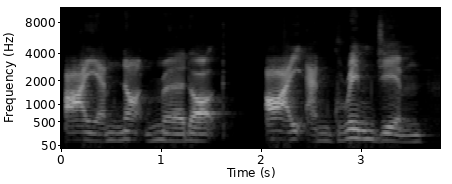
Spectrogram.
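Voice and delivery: true villain voice. Acted. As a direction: declare who you really are, slowly and loud. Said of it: "turned back into his normal self".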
